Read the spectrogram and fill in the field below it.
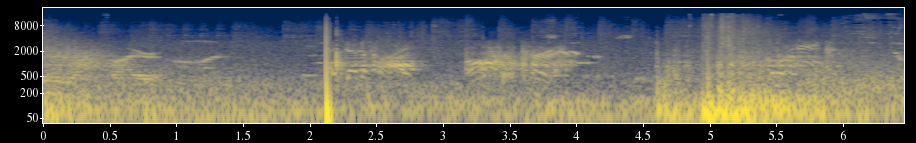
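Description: Al-Hussein tank cannon firing in the game Armored Warfare: one sharp, sudden blast followed later by a heavier booming rumble, set under ongoing talking and in-game radio chatter.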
